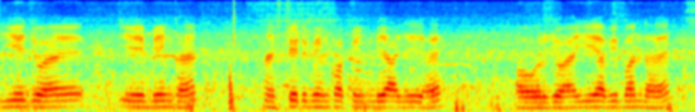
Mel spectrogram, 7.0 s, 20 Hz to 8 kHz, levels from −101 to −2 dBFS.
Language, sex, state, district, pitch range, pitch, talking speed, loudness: Maithili, male, Bihar, Araria, 155-165 Hz, 160 Hz, 165 wpm, -15 LUFS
